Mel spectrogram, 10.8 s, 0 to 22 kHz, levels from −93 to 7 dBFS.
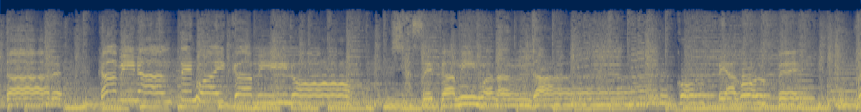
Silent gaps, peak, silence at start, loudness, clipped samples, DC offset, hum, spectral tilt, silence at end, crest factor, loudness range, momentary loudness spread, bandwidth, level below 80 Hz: none; -4 dBFS; 0 s; -15 LUFS; under 0.1%; under 0.1%; none; -5.5 dB/octave; 0 s; 10 dB; 1 LU; 4 LU; 15.5 kHz; -34 dBFS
